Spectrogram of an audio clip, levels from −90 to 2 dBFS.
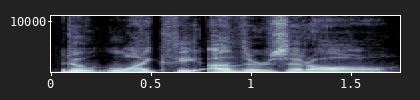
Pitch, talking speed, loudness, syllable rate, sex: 130 Hz, 240 wpm, -16 LUFS, 5.1 syllables/s, male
